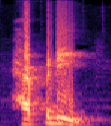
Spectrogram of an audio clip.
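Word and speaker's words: halfpenny: है, वो स्पेलिंग है हैपनी। अब स्पेलिंग देखिए, HALFPENY, हैपनी है, ओके। यहां पर एफ साइलेंट बोलना है, HALFPENY, जैसे इसको हैपनी बोलता है, को साइलेंट रखना है, बाकी कोई वर्ड में एफ साइलेंट नहीं जाता है।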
